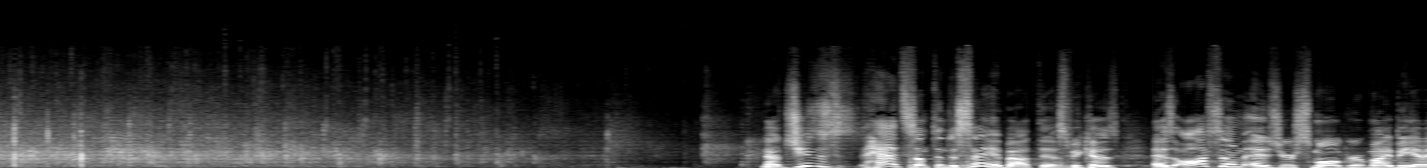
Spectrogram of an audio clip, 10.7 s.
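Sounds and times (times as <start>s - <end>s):
audience round of applause: 0.0s - 4.7s
speech: 5.8s - 10.7s.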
